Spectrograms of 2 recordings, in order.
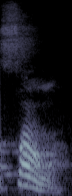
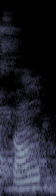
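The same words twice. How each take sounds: First: "song" ending on ng alone; "song" as the correct model; silent g. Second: "song" ending in a hard g; "song" mispronounced as song-g; wrong sounded g. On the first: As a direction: finish "song" on the nasal, no g. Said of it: "but song". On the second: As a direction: add an audible g to "song". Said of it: "No word like song". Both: Shown as a demonstration.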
